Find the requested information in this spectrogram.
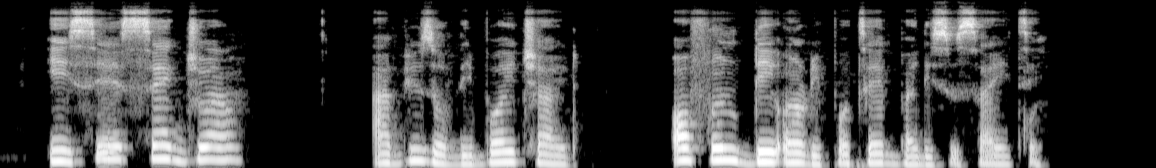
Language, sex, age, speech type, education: Nigerian Pidgin, female, 30-45, spontaneous, tertiary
